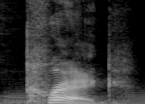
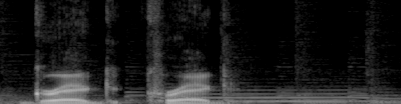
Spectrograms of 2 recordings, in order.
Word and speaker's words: Craig: __ ] different reason you say it like the name Greg as in Gregory Gregory right Greg right Craig Greg Craig there you go see now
